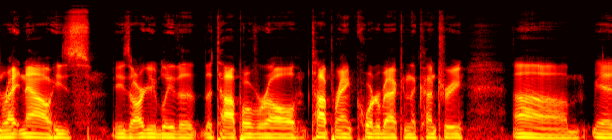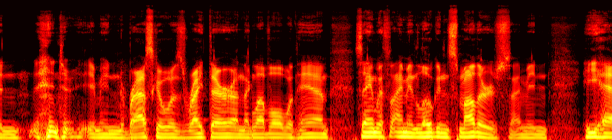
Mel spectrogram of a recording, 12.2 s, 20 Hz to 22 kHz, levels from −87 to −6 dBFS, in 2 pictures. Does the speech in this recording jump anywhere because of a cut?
yes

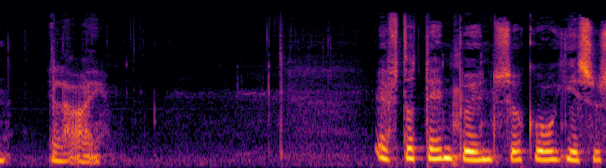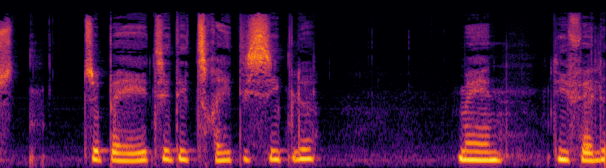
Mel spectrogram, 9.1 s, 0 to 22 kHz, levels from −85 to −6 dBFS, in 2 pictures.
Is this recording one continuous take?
yes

